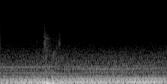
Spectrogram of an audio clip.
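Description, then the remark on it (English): A car of around 487 brake horsepower rolls over road bumps on a twisty Alpine route, heard from inside as a steady deep engine and road rumble with a brief knock partway through. No one speaks. “So we'll go over the bumpity bumps.”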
